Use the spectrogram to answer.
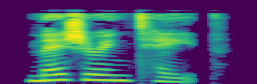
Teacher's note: Acentuación en la primera sílaba.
